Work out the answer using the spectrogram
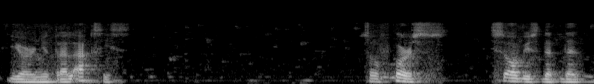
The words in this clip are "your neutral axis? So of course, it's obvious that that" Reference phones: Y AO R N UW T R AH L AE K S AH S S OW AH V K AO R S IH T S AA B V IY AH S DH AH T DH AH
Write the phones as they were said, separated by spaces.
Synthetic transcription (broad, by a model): Y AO R N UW T R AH L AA K S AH S S OW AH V K AO R S IH T S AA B IY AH S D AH T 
